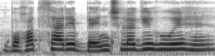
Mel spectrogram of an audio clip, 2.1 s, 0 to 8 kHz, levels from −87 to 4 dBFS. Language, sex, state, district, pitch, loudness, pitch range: Hindi, female, Bihar, Patna, 250 Hz, -13 LUFS, 225-260 Hz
